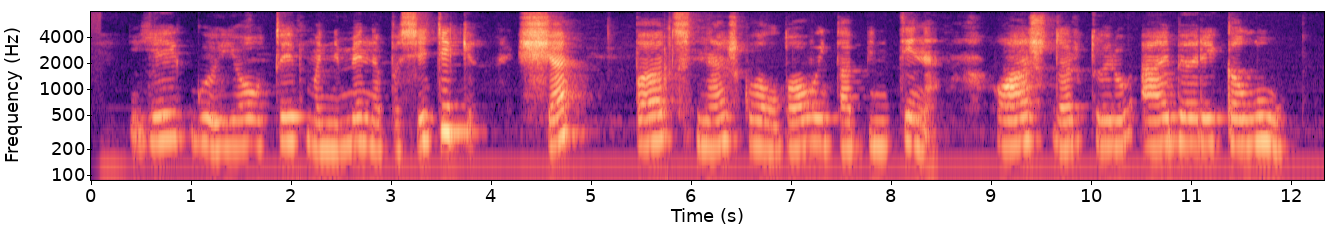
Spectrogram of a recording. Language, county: Lithuanian, Vilnius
